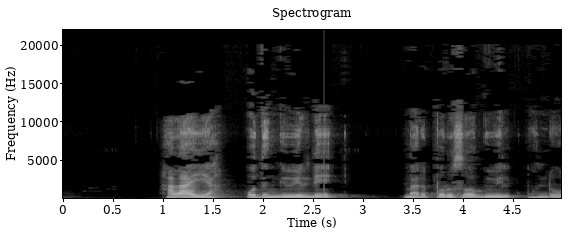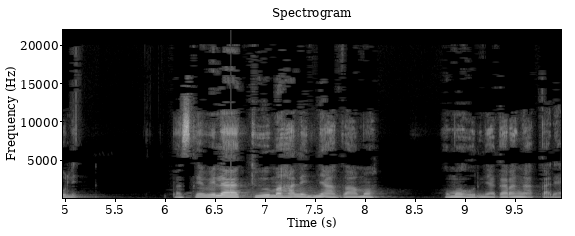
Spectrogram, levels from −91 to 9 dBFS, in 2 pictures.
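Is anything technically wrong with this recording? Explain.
Yes. The speech has overlapping chunks, heard twice: at 2.62 to 2.67 s and again at 6.67 to 6.71 s. The audio appears to have been handled in blocks about 4 s long, with each new block starting roughly 48 ms before the previous one finished. That short stretch therefore plays twice at each join, producing a brief stutter at the seam, spaced about 4 s apart.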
